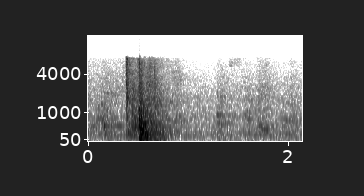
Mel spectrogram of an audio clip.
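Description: A single loud bang about half a second in, just after a smaller knock, fading over about half a second. Faint voices can be heard underneath.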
